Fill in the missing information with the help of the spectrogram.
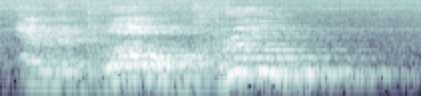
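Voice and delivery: usual speaking voice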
